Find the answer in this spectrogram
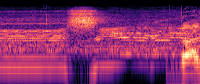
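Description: A man's ring-announcer voice calling out over the arena PA in a long, drawn-out, sung-like note, then a hiss and a second shorter call, announcing the winner of a bout decided by the judges. A commentator's brief word comes in near the end.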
